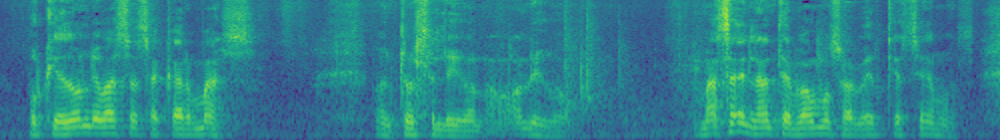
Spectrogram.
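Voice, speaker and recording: Against noticeable background noise, a man with a fairly high pitch talks at a fairly quick pace with fairly even intonation and long, frequent pauses. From Mexico City. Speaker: food truck owner and cook. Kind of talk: casual interview chat.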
